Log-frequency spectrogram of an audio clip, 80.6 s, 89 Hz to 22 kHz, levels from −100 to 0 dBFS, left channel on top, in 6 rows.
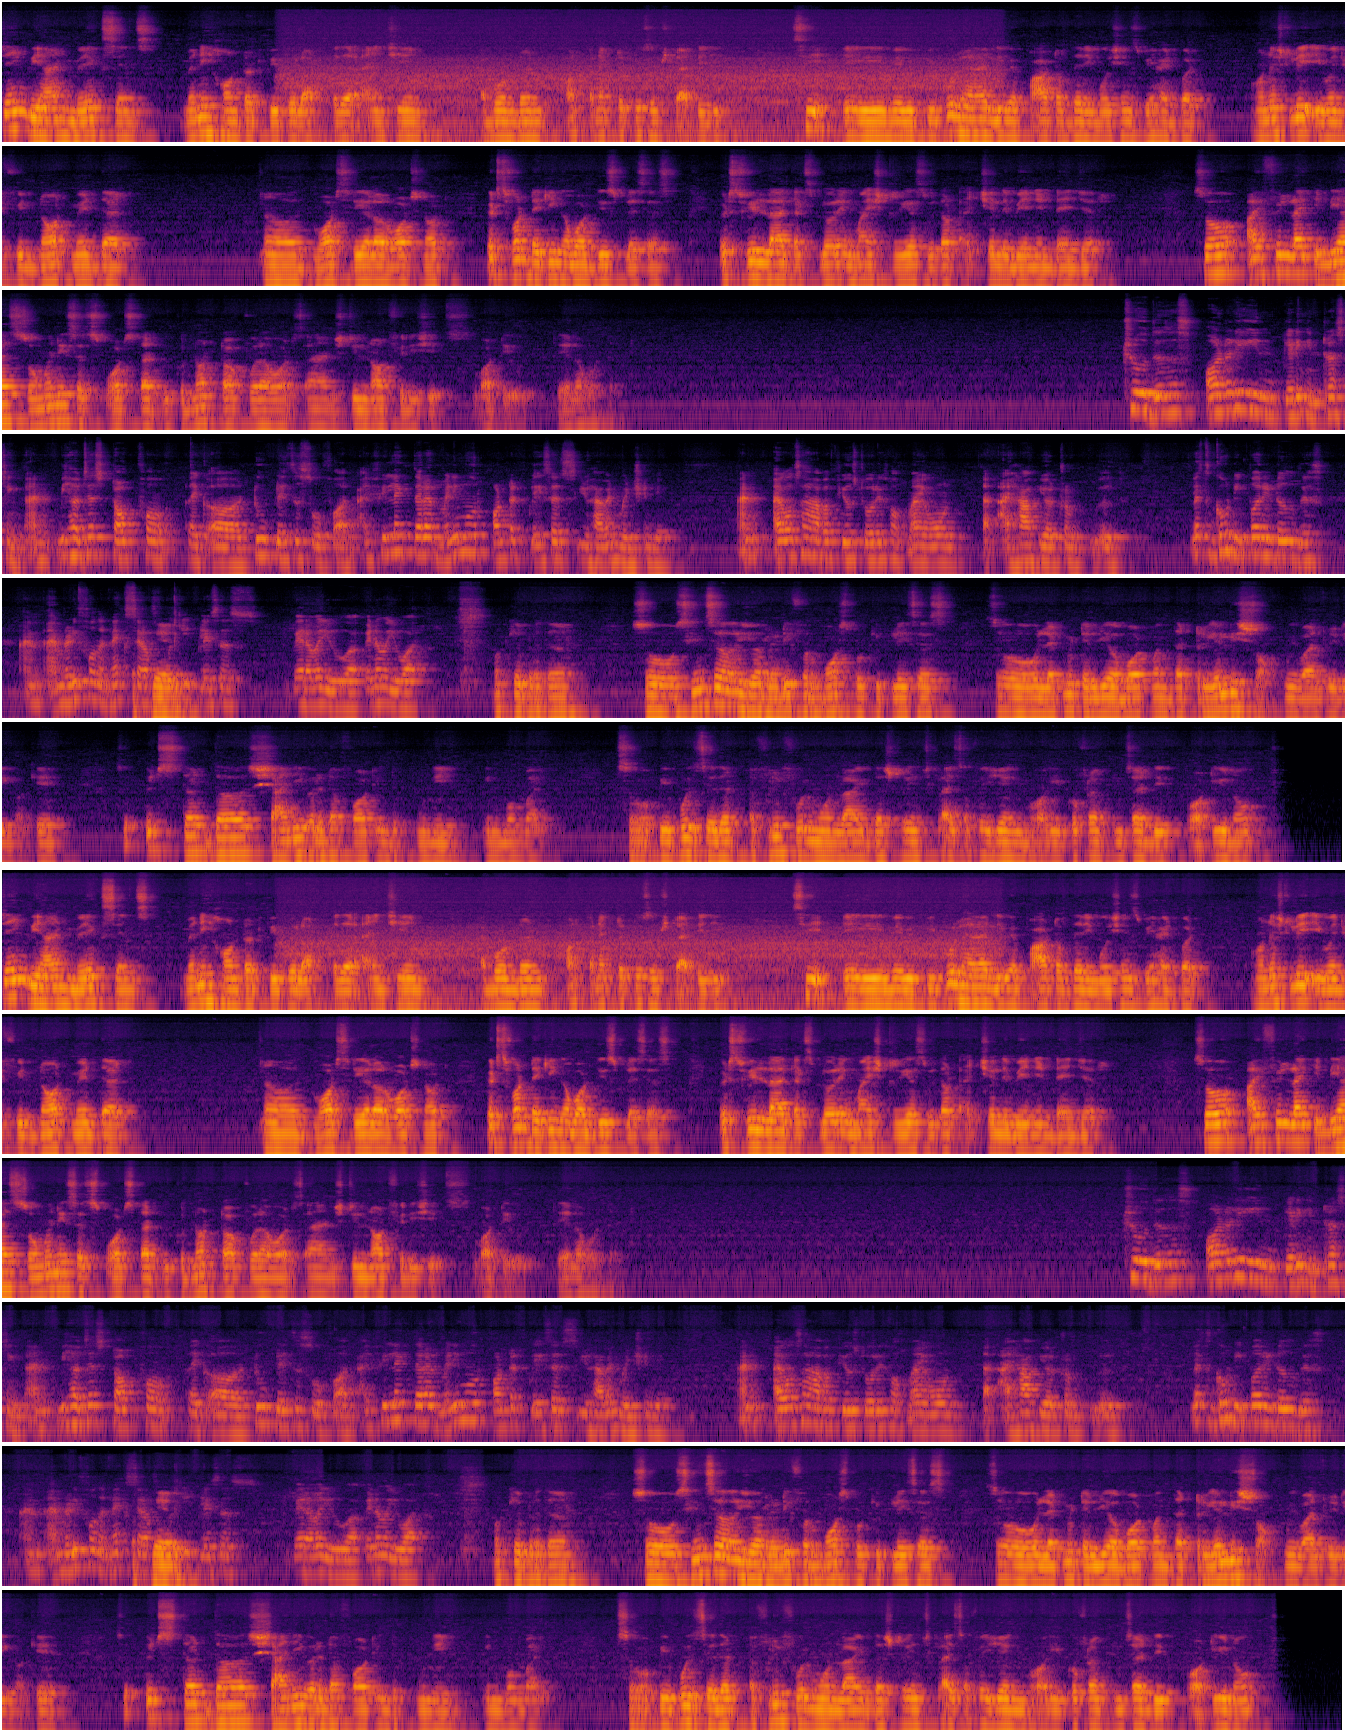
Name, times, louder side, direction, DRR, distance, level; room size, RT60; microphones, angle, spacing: voice 1, 0.0-1.5 1.8-4.2 4.8-7.2 7.9-11.9 12.5-14.6 16.0-17.8 18.3-20.0 20.6-24.4 25.5-31.2 31.6-32.1 32.4-32.8 55.2-55.5 58.6-59.4 60.0-62.4 62.6-63.1 63.6-67.7 68.6-71.7 72.0-72.6 73.3-74.5 74.8-79.7, right 1 dB, 25° right, 4 dB, 1.6 m, -29 dB
sound 1, 2.7-10.0, equal, 10° right, 5.2 m, -43 dB
voice 2, 38.1-47.0 47.6-51.5 52.2-53.5 53.9-56.3 56.6-57.9 58.3-58.5, left 1 dB, 40° left, 5 dB, 2.3 m, -36 dB
11.5 x 9.0 x 5.3 m, 0.38 s
head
